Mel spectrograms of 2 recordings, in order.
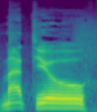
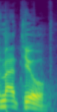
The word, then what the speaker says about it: Matthew: in this, Right now, do I know you are Matthew, I wouldn't dare try the second name. McConaughey. McConaughey. Rhymes with what would Madonna say?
